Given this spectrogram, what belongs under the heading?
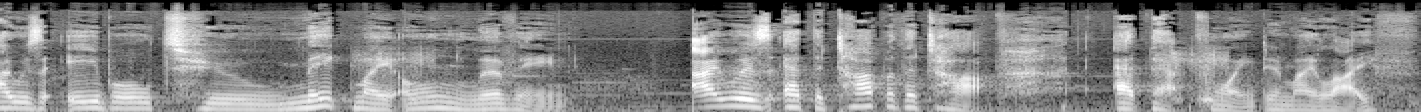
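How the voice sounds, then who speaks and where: A woman is talking with lively intonation. Behind her, music is playing. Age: 60s. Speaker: athlete and former actress. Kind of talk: personal testimony interview.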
